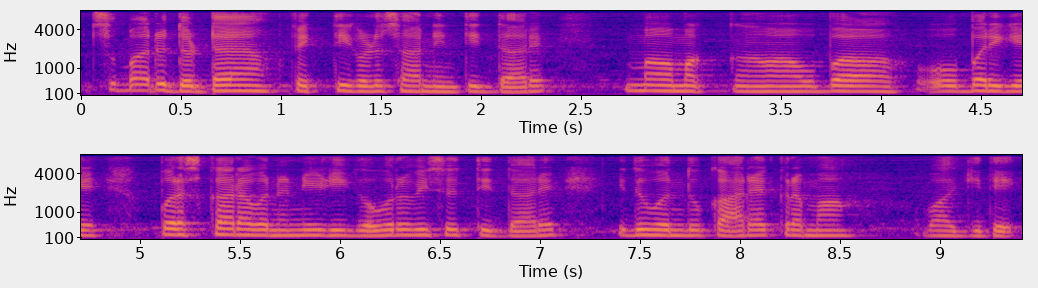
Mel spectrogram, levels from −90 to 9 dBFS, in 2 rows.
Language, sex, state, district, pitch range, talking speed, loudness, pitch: Kannada, female, Karnataka, Gulbarga, 180-195 Hz, 95 wpm, -24 LUFS, 185 Hz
